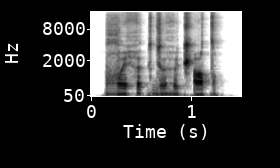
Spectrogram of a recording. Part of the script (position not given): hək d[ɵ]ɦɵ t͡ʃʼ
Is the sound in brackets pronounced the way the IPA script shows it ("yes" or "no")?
yes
